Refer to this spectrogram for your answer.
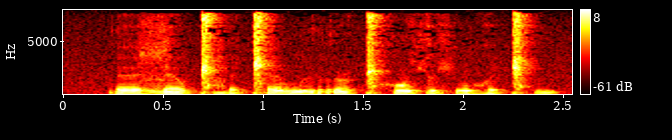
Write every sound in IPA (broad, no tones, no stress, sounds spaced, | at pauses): ɾ ɛ ɮ ɛ o̯ ɡ͡ǁ a ɾ ɛ ǁ ɛ m ɨ r ə˞ ǁʰ ɔ̃ ç ə˞ ç ŋ ɔ̤ e̯ ǁʰ ɨ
